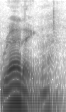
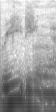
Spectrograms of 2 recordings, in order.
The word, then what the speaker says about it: Reading: In England, they pronounce it Reading. Reading. Yeah, but this is Reading, I think, because it's in Ohio.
